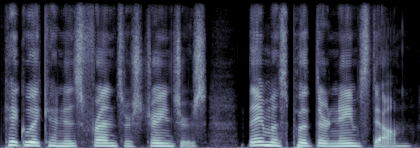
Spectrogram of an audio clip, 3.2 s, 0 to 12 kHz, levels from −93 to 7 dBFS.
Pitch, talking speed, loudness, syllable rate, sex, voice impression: 215 Hz, 230 wpm, -18 LUFS, 5.9 syllables/s, female, feminine, adult-like, tensed, bright, clear, fluent, friendly, lively, light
